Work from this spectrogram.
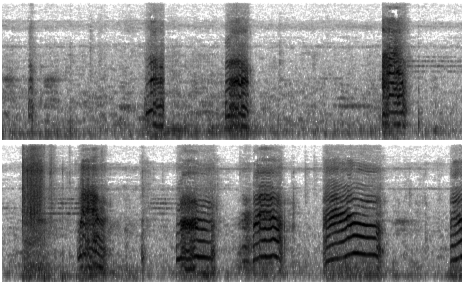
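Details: Cat giving a series of about nine meows, some short and clipped, others long with wavering, bending pitch, the last a drawn-out rising-falling wail. Faint background hum.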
